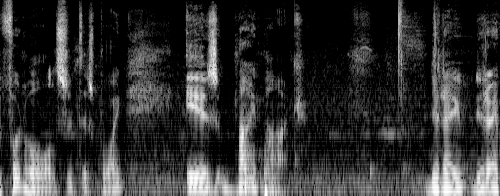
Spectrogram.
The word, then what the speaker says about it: BIPOC: And another program that you have that's just kind of in the footholds at this point is BIPOC. Did I pronounce it correctly?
